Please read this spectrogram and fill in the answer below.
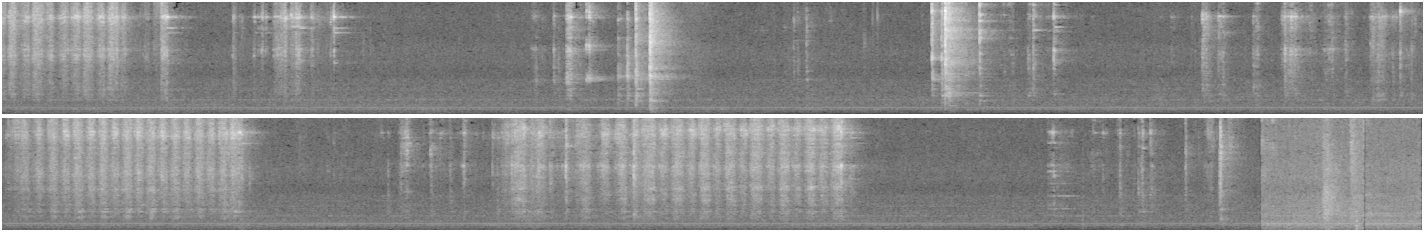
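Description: Wire brush scrubbing the brake caliper bracket where the pads slide, cleaning out rust and dirt, in several bursts of quick scratchy strokes a few seconds apart, the longest about three seconds. A faint steady hum runs underneath.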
